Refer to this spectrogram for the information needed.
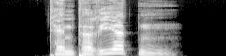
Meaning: inflection of temperieren: 1. first/third-person plural preterite 2. first/third-person plural subjunctive II
- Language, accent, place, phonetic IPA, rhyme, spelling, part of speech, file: German, Germany, Berlin, [tɛmpəˈʁiːɐ̯tn̩], -iːɐ̯tn̩, temperierten, adjective / verb, De-temperierten.ogg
